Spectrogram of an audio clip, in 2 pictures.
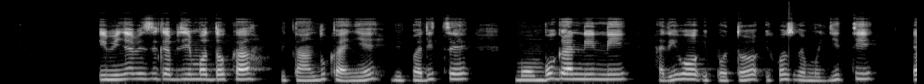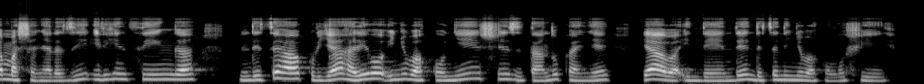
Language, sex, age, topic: Kinyarwanda, female, 25-35, government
